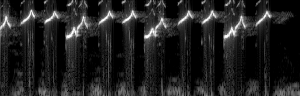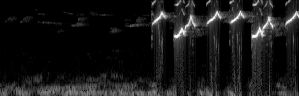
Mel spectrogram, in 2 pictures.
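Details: Cinereous tit singing, a master recording for teaching birds: long run of about thirteen bright, high rising whistles repeated steadily, a short quiet break with faint low noise, then another fast series.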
